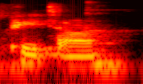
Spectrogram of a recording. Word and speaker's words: Piton: you consuming i am consuming pita and beer piton beer nice okay so it's piton right okay yeah excellent and they have started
